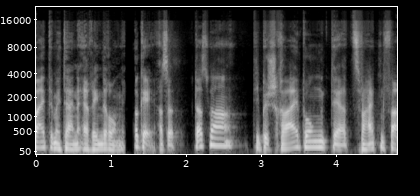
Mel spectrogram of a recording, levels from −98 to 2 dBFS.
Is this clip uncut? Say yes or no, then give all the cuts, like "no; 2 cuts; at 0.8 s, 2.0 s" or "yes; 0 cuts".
no; 1 cut; at 1.2 s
